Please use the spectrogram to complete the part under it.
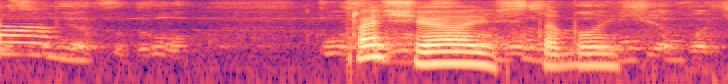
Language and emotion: Russian, sad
